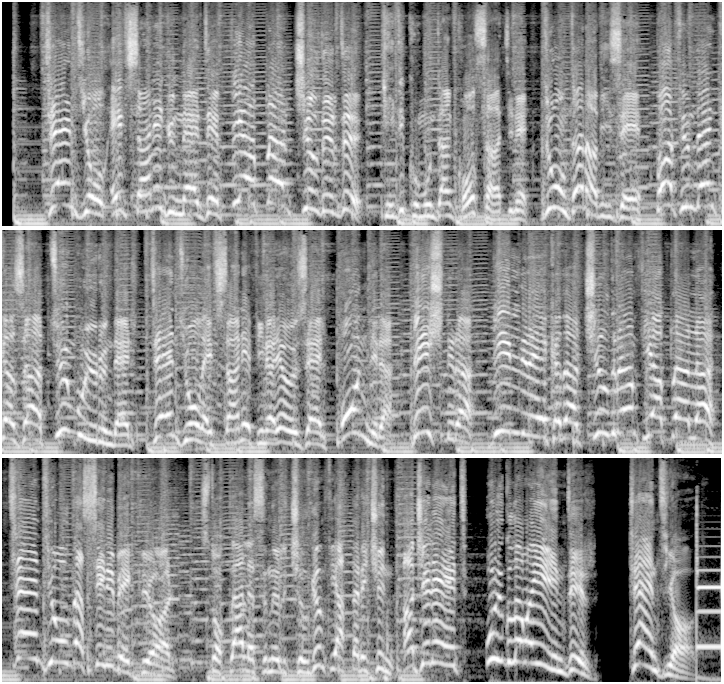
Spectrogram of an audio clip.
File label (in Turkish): reklam; trendyol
